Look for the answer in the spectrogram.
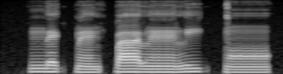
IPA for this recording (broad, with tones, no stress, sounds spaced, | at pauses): n ɛ˦ k͡p ɛ̃˧ k͡p a˦ l ɛ̃˧ l i˦ k͡p ɔ̃˧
